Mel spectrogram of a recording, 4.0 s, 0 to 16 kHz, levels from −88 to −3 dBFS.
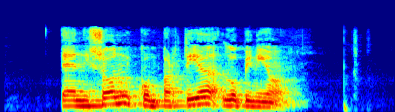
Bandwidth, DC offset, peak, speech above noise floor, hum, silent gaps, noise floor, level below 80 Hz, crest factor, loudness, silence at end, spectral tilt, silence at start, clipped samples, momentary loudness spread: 7.2 kHz; under 0.1%; 0 dBFS; 49 dB; none; none; -61 dBFS; -48 dBFS; 14 dB; -13 LUFS; 1 s; -6 dB/octave; 0.6 s; under 0.1%; 7 LU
